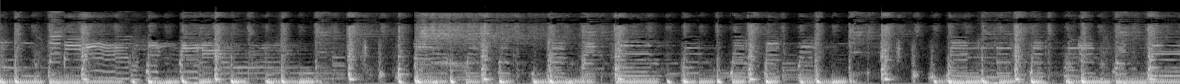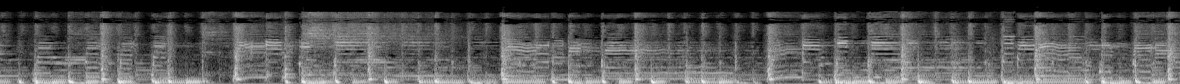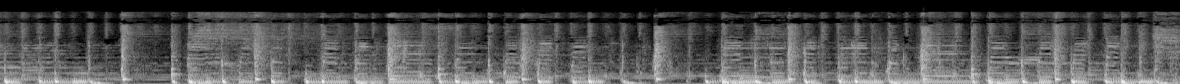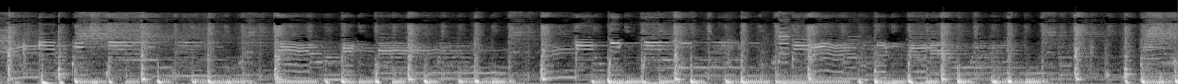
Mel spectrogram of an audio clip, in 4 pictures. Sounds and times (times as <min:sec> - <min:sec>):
Music: 0:00.0 - 0:47.1.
